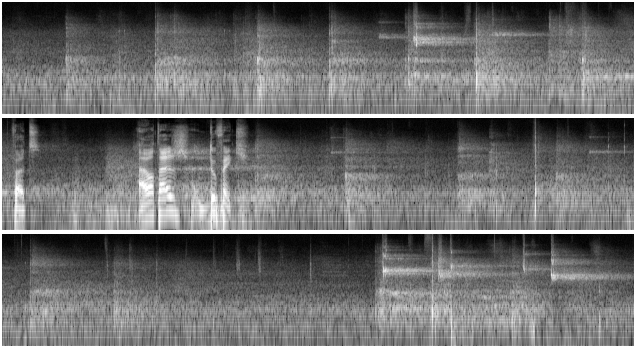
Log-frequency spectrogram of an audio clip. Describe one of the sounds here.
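A tennis ball bounces on a hard court at an even pace.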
